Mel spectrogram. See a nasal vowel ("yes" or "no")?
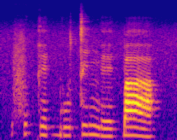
no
